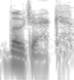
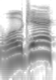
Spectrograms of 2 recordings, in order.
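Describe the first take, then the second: First: The name begins with a V sound. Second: The name begins with a W sound. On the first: "or pronounced as a V, as an English V?" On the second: "Is it a W"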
